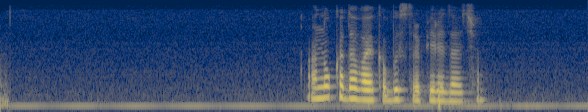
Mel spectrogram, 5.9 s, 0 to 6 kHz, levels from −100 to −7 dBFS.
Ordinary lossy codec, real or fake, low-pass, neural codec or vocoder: none; real; 5.4 kHz; none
